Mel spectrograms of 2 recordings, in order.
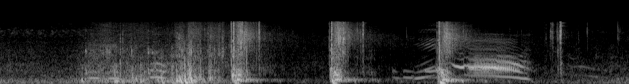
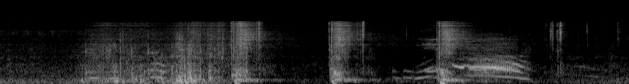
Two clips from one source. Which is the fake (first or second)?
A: second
